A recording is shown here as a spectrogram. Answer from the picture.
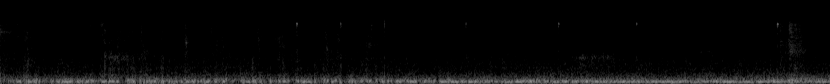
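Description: Low, steady room rumble with a few faint, scattered clicks.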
